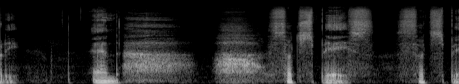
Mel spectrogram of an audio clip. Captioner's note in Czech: hluboký nádech a výdech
